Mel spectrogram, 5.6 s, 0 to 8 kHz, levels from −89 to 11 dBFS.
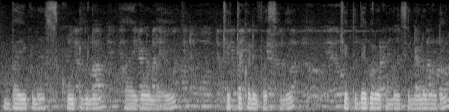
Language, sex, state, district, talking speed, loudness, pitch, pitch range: Telugu, male, Andhra Pradesh, Srikakulam, 150 wpm, -17 LUFS, 120 Hz, 115-150 Hz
